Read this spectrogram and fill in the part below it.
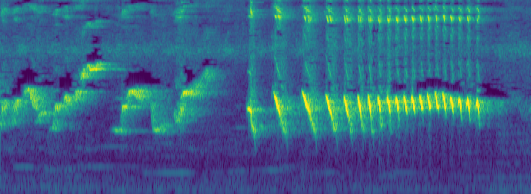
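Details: White-rumped shama singing many voices: varied fluid whistled phrases, a pause, then a loud accelerating run of about twenty ringing repeated notes that gradually fade, in a quiet room-like setting.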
